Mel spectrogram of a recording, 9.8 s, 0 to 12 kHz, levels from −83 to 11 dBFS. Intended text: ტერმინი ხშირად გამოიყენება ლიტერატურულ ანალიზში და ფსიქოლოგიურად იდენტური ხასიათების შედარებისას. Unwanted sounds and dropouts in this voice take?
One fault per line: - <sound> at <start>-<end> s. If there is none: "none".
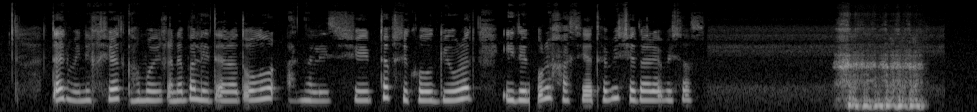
- dropout at 5.3-5.4 s
- laugh at 8.3-9.3 s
